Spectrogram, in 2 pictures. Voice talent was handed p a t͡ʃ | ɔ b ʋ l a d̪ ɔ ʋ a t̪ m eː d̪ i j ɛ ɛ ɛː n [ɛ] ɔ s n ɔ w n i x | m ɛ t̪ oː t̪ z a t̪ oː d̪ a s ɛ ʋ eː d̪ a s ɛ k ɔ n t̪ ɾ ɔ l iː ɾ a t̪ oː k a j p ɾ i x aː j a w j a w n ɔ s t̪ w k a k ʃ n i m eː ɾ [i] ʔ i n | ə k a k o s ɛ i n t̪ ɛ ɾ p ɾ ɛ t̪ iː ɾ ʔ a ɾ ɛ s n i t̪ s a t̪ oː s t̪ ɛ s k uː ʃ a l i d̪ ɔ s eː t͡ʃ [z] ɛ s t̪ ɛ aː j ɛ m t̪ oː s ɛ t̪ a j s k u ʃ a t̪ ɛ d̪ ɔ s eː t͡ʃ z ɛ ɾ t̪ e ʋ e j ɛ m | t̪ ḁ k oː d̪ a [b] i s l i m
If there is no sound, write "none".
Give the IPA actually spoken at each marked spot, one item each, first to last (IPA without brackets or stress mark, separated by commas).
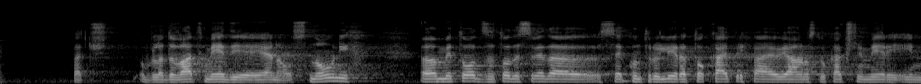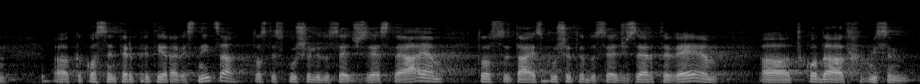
a, i, z, m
